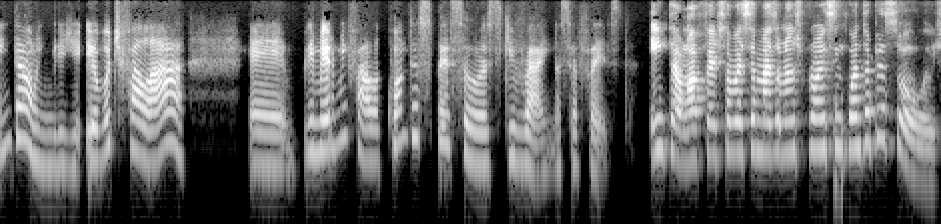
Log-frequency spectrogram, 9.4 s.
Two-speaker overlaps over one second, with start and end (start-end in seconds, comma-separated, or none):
none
